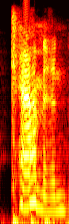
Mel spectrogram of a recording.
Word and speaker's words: Camon: Kamen, not Carmen. Yeah, I No, forgot that's Kate. Carmen. I forgot Cayman existed for sure. That's how it's said in the audiobook, Is by it the way. Cayman? Cayman. Okay, Ew. like the Cayman Islands.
